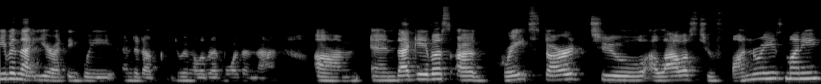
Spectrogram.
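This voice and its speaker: A normal speaking voice from a woman, medium-pitched, at a moderate pace with ordinary pitch variation. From Peru, raised in Florida from age eight. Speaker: toy business entrepreneur. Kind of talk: interview.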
